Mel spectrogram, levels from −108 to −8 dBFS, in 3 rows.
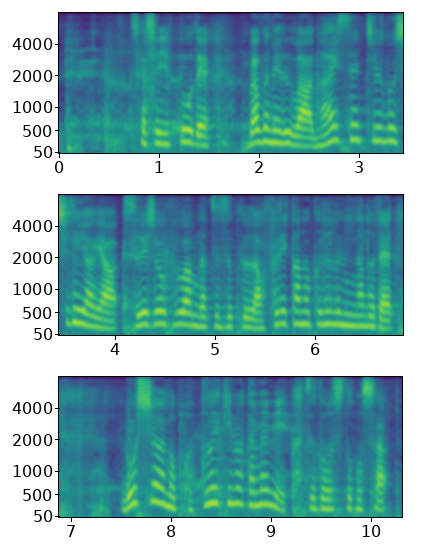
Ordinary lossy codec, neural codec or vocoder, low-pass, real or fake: none; codec, 16 kHz, 1 kbps, FunCodec, trained on Chinese and English, 50 frames a second; none; fake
